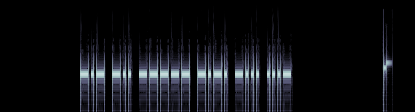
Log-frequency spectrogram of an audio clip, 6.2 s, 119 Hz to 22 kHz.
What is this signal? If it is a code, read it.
Morse code, heard as a keyed tone, about 31 wpm, 700 Hz. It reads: KD0CBV
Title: USA Call Signs 30wpm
